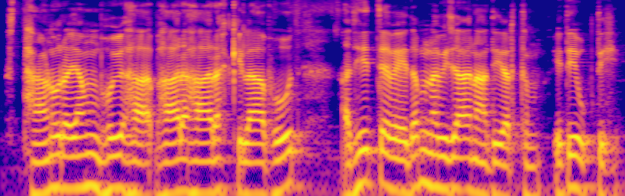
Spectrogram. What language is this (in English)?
Sanskrit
